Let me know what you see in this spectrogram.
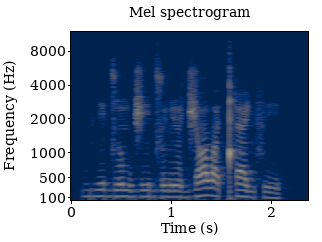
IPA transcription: bʱ i d͡z õ m d͡ʒ i d͡z u lʲ õ ɐ̯ d͡ʒ ɒ lˠ e ǃʰ æ ʎ f i

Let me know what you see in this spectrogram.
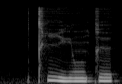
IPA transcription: tʰ i˦˨ j ũ˨ k ɪ˦

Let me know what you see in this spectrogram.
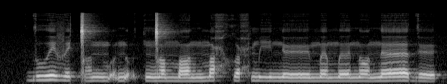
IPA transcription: d̪ uː e̯ v e ɡ͡ǀ ɒ n m o̰ n o̰ t ŋ͡ǀ ɒ m ɒ n m ɒ ħ x u ħ m iː n øː m ɜ m əː n ɔ n ɜː d̪ ø

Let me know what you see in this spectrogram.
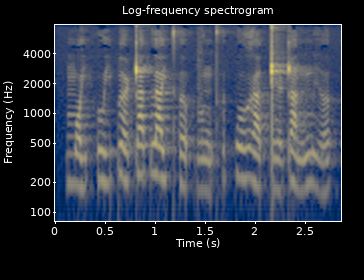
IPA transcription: m ɔ˨˩˨ j h u˨˩˦ j ɓ əː˨˩˦ ʈ a˦˥ t̚ l a˧ j t̪ʰ əː˨˩ p̚ v ə˨˩˨ ŋ t̪ʰ ə˦˥ k̚ v o˧˥ ɣ a˨˩ t̚ ʈ i˨˩˦ ə̯ ʈ a˨˩˦ n m i˨˩˦ ə̯

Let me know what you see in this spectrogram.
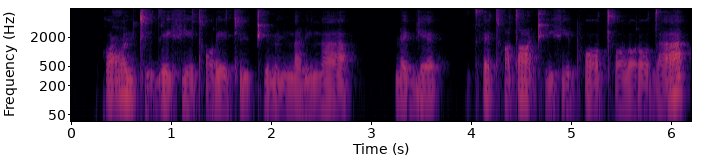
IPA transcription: k ɔ ʕ y tʼ i d̪ e fʲ e tʰ ɔ ɾ e tʼ y kʰ i ɳ y n a ɳ i n a | ɳ ɛ bʲ ɛ | t̪ʰ ɛ tʰ o tˤ y kʰ i fʲ e pʰ ɔ t̪ʰ ɔ l ɔ ɾ ɔ d̪ a

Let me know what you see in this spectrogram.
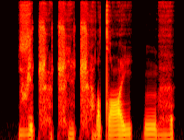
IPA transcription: ʑ i ʈ͡ʂʰ ə̤ ʈ͡ʂʰ i̤ ʈ͡ʂʰ ə̤ ɾ ə tˤ i | ŋ͡m ə̤

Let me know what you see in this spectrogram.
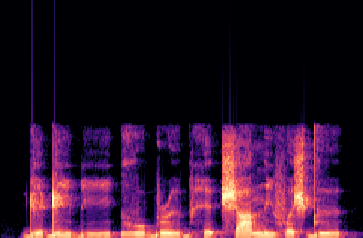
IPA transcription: ɖ i˨˩˦ ɖ i˦˨ ɓ i˨˩˦ | ɣ u˦˨ b ɹ ɨ˨˩˦ b h ɪ˨˩˦ ʔ ʃ a˨˩˦ n̪ i˦˨ f ə˨˩˦ ʃ d̪ ɨ˦˨

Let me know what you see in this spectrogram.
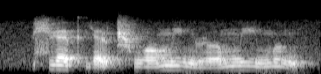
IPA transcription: ɕ ɥ ɛ˥˩ pʰ j ɛ̰˨˩ ʈ͡ʂʰ w ɔ˧˥ m i˥˩ ŋ ɻ ɤ˧˥ m i˥˧ m ʊ˥˩ ŋ

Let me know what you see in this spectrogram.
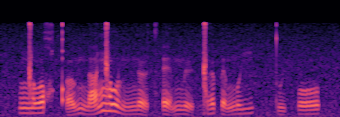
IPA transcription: ŋ͡ǁ o˦˥ χ qʼ u˩˧ nː a˨˥ ŋ͡ǁ o˥˨ l nː œ˧˩˧ t͡sʼ ɛ˧˩˧ mː ø˧˩˧ ɡ͡ǁ œ˦˥ p ɛ˩˧ ŋʷ i˦˥ | tʷ i˨˩ pː o˦˥

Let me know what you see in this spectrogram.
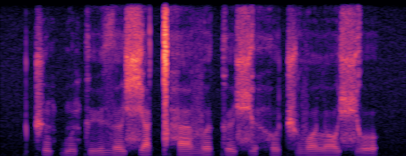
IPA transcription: t͡ʃ ũ p b ə̃ k y ð ə ɕ a ǀʰ a v ə k ø ɕ ʏ h o t͡ʃ v ɔ l ɔ ɕ o

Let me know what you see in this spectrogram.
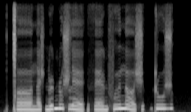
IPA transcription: ǀ ʌː n a ʃ ɳ ɯ ɖ ɳ u ʃ l ɛ | θ ɛː ɳ f ɯ n ʌː ʃ | ʈ u ʒ

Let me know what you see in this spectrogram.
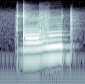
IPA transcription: d ɔ ɣ o b

